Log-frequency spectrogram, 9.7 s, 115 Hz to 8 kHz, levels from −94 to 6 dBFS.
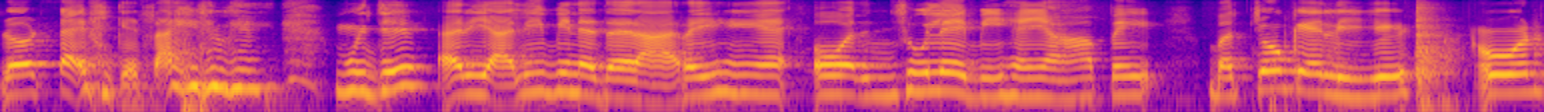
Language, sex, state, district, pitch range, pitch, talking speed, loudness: Hindi, female, Rajasthan, Jaipur, 220-285 Hz, 245 Hz, 110 wpm, -13 LUFS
